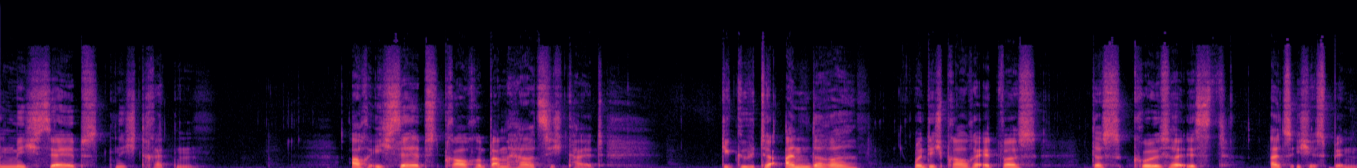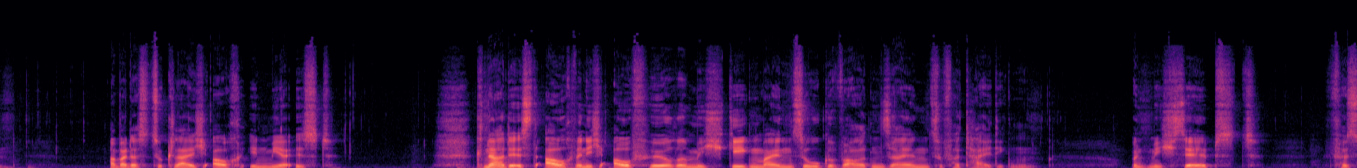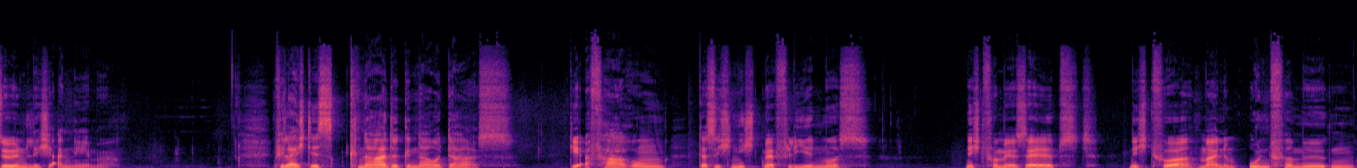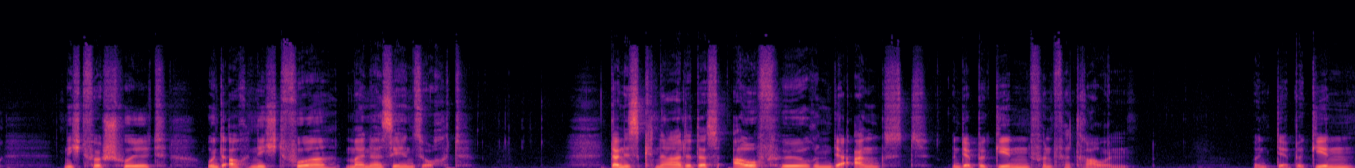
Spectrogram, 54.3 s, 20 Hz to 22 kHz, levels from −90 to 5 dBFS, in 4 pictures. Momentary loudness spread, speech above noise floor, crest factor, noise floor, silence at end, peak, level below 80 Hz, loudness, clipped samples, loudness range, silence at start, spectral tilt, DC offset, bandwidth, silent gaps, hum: 17 LU; 40 dB; 26 dB; -66 dBFS; 0 s; 0 dBFS; -56 dBFS; -26 LUFS; under 0.1%; 7 LU; 0 s; -4 dB/octave; under 0.1%; 17 kHz; none; none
